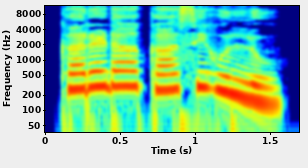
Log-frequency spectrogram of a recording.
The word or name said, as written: ಕರಡಾ ಕಾಸಿಹುಲ್ಲು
